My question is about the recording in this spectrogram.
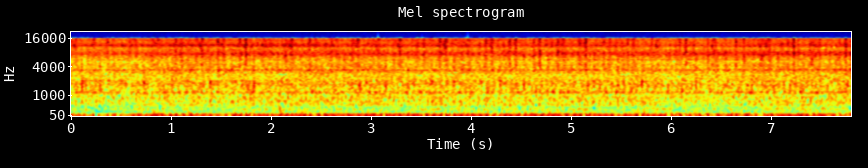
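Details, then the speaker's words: Ford F100 carbureted V8 in Park, 11–12 inches of vacuum, idle screw being lowered while tuning by vacuum gauge: low lumpy idle that dips and stumbles; idle speed set too low, engine also running rich. "you Crank It Up engine goes up go down so it doesn't Direct you go too low you'll hear the engine stumble"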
